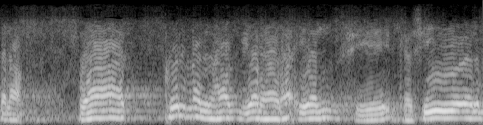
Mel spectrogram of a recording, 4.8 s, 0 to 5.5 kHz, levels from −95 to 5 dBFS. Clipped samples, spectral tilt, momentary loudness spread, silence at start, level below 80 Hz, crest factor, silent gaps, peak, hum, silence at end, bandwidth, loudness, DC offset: under 0.1%; -13.5 dB/octave; 11 LU; 0 s; -50 dBFS; 14 dB; none; -2 dBFS; none; 0 s; 3.8 kHz; -15 LUFS; under 0.1%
